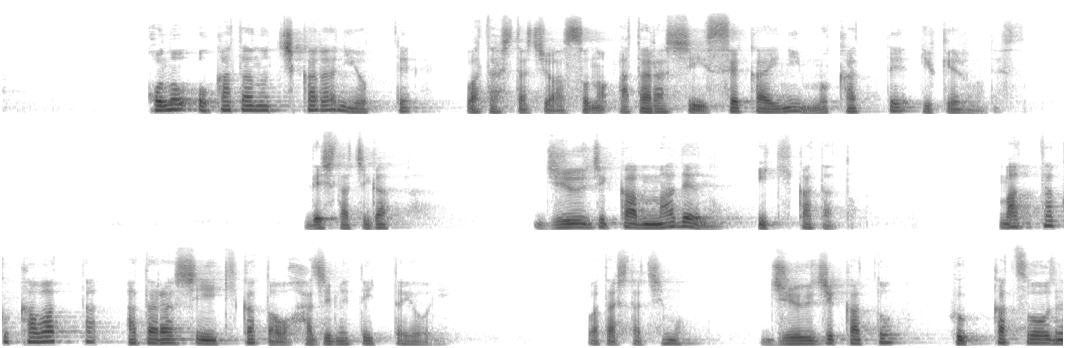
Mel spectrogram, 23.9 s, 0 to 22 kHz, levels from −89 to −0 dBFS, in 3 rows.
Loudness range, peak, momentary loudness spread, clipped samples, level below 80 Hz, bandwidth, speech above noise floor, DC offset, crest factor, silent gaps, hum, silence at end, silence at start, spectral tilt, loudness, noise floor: 9 LU; -12 dBFS; 12 LU; under 0.1%; -62 dBFS; 13.5 kHz; over 57 dB; under 0.1%; 22 dB; none; none; 0 s; 1.1 s; -5.5 dB/octave; -34 LUFS; under -90 dBFS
